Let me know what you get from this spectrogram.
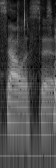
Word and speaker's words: salicylic: Salicylic? – It's like in all like kinds of acne washes. Yeah, sure. – Oh, okay, yeah, it's salicylic.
